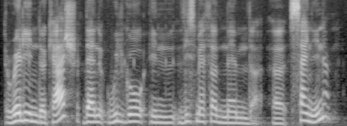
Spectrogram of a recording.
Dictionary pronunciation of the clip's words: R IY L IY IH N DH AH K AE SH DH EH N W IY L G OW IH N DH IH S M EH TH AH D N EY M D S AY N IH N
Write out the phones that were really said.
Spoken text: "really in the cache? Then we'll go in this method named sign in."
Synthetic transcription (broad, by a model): R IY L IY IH N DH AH K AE SH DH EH N W IY L G OW IH N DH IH S M EH TH AH D N EY M D S AY N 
